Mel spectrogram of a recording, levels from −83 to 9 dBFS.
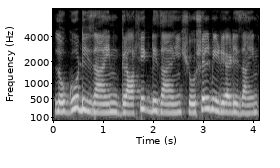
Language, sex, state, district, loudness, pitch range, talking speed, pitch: Hindi, female, Rajasthan, Bikaner, -14 LUFS, 190-225 Hz, 115 wpm, 195 Hz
